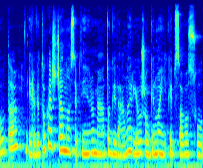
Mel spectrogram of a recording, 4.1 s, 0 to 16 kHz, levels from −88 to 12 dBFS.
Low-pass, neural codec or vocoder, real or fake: 14.4 kHz; none; real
